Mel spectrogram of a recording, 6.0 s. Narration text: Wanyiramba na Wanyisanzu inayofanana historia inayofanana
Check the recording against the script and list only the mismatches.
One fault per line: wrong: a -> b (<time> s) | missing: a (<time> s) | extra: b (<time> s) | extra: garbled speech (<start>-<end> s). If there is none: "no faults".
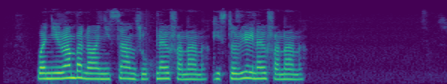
no faults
